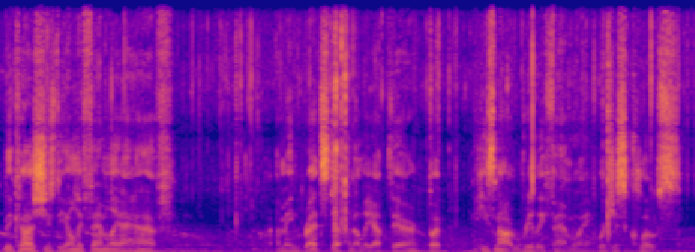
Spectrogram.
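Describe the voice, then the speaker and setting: A man acting a low-voiced cocky warrior boy. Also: brisk, noisy background. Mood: guarded, wry. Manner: slangy, cocky, defensive. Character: cocky young male warrior, brash, guarded suitor. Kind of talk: ASMR roleplay acting.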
